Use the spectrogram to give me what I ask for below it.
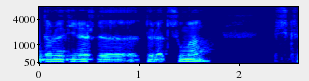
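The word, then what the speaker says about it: La Tzoumaz: le village de de Latsuma puisque a priori les Suisses ne prononcent pas les aides finaux dans les mots. Donc on dit la Tsuma ouais Savoya peu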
